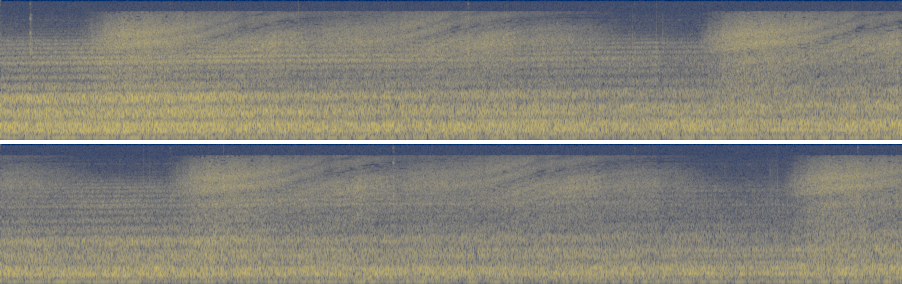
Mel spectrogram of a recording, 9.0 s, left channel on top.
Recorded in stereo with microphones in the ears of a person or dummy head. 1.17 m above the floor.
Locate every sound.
0.0 s an aircraft: 30° left (ahead or behind); by 9.0 s 15° left (ahead or behind)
